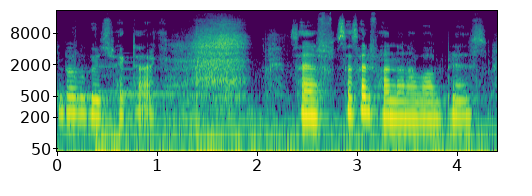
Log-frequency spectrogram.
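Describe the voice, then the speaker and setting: A woman's voice: mid-range voice, fairly even intonation, normal speed, soft background music. A young woman with a Canadian French accent, answering casually and colloquially in an interview. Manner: colloquial, peppered with "comme".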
